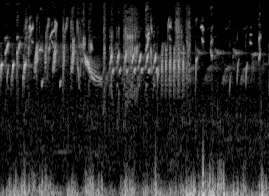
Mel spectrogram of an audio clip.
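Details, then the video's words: Goldfinch singing in nature, dense overlapping twitters and a descending whistled slur, lively and full, with noticeable low-pitched rumbling and thumps beneath. "Exceptional recordings of the goldfinch in nature"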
